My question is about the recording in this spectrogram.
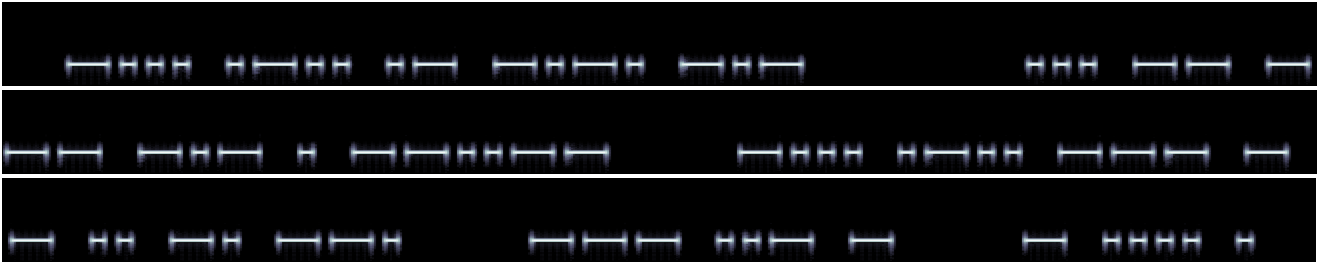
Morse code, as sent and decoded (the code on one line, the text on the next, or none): -... .-.. .- -.-. -.- / ... -- --- -.- . --..-- / -... .-.. --- - - .. -. --. / --- ..- - / - .... .
BLACK SMOKE, BLOTTING OUT THE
